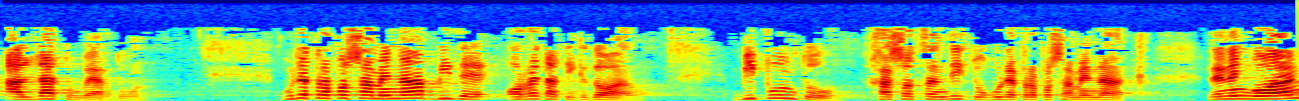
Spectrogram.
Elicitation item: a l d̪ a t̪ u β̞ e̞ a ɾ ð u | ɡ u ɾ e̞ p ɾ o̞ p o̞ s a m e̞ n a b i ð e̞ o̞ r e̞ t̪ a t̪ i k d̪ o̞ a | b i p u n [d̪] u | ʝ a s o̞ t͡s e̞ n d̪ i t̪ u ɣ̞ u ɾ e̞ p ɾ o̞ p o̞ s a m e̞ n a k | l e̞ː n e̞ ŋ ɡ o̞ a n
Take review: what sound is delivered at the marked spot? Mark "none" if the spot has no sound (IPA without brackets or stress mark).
t̪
